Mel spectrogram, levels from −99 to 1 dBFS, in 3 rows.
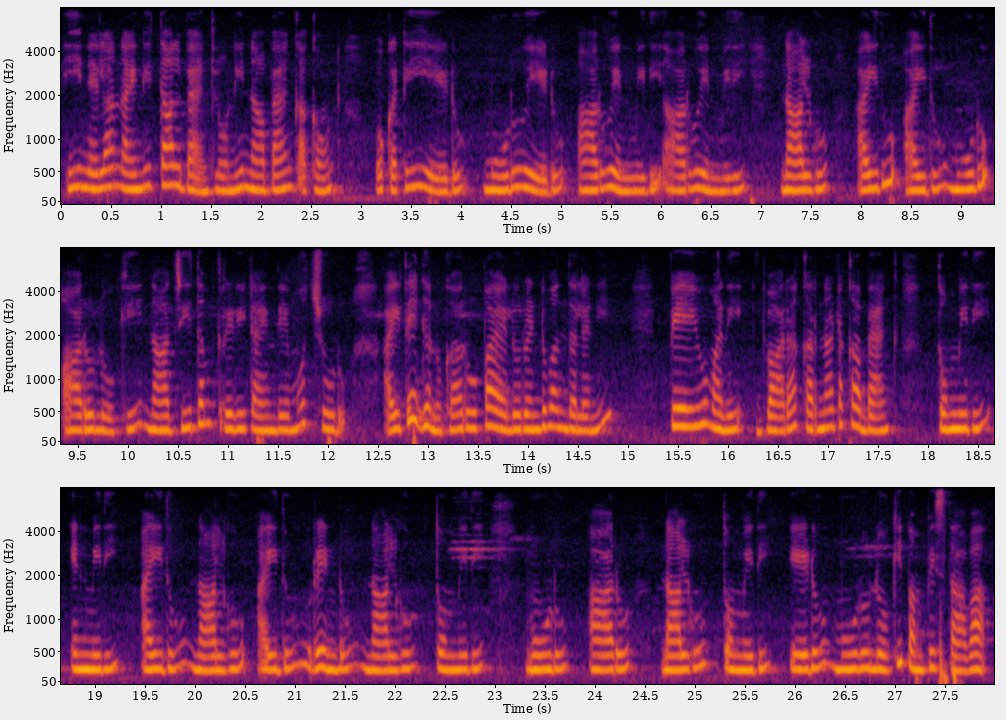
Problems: background sounds at intervals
